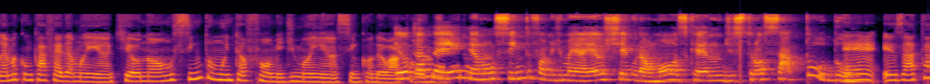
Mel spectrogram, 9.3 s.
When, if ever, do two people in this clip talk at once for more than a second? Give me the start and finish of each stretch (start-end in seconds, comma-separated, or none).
none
